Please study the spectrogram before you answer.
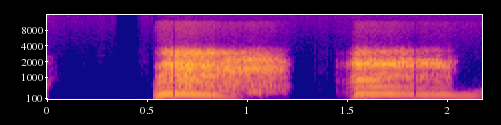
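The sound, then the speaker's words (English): A group of people take a big breath in during a morning yoga session: two long, loud, breathy intakes with a slight voiced tone, each lasting well over half a second and separated by a short pause. “maybe we should just all take a big breath in.”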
